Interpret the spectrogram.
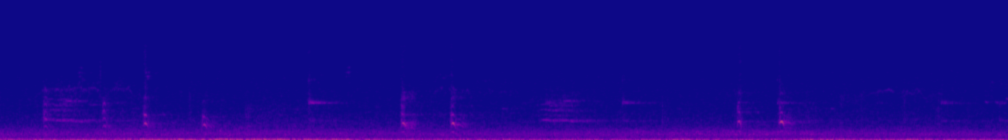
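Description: Faint birdsong: short high chirps and quick downward-sweeping calls repeating every second or so, over a low steady rumble.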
